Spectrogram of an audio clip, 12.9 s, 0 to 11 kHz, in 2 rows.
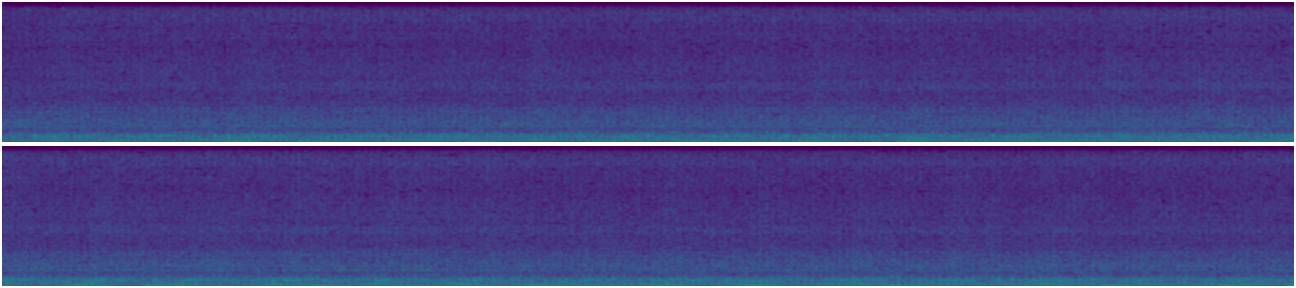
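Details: Honda EB3500 generator at about 60–62 Hz, engine just above 3600 rpm (about 3650–3660) unloaded, dropping to about 60 Hz under load: steady, even buzz at one speed, no hunting, knocks or misses; governing correctly.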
